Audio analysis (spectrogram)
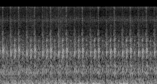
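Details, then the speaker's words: Ford Figo diesel starts late with the check-engine lamp blinking. It knocks loudly with sharp metallic knocks over a rough idle, the engine shakes, and rpm won't rise under throttle (low pickup). The cause was faulty injectors, fixed by replacing them. "ये देखिए ये कितने ज़ोर से knocking कर रहा है और आवाज़ भी हो रहा है। ठीक है, बहुत नॉकिंग कर रहा है और आवाज़ भी बहुत हो रहा है। कांप रहा है, जैसे हिल रहा है इंजन"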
